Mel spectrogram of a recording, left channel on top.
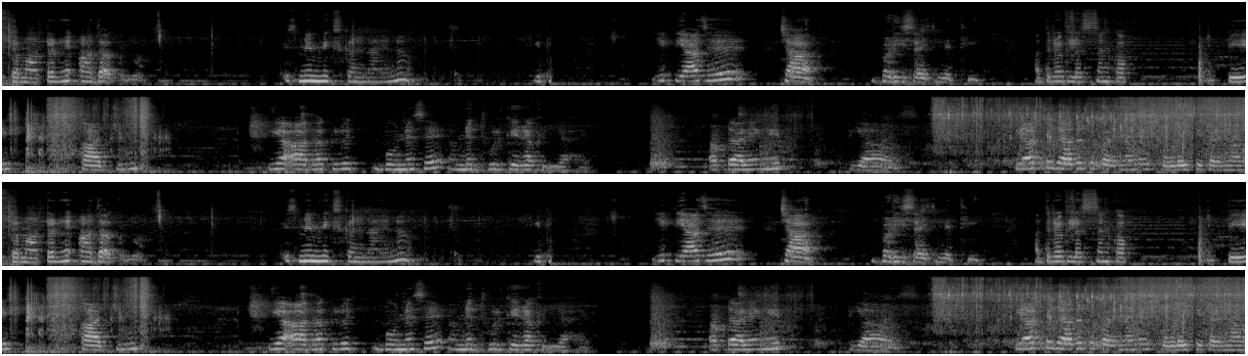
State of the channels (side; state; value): both; normal; correlation 0.93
